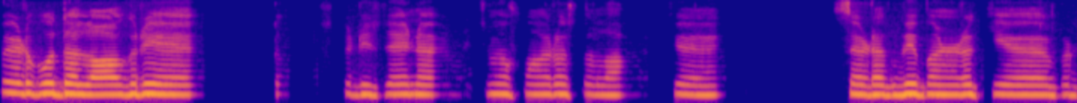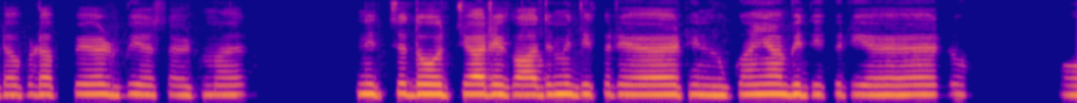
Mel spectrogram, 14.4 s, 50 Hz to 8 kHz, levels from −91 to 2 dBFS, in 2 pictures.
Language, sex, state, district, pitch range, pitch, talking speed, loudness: Rajasthani, female, Rajasthan, Nagaur, 230-240 Hz, 230 Hz, 140 wpm, -28 LUFS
